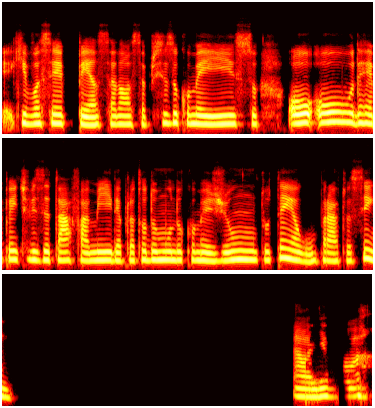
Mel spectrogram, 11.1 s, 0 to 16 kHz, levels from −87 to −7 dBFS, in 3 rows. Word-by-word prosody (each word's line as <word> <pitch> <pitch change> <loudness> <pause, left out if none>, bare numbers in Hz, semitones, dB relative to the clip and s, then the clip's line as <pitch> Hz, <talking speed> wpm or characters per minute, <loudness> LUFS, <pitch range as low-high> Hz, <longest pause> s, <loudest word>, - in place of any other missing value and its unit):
que 220 - +2
você 210 +1 +1
pensa: 185 0 +1
"Nossa, 195 -1 -2
eu - - -13
preciso 220 +4 -3
comer 205 -1 +1 0.3
isso." 200 0 -5 0.3
Ou 220 +2 +5
ou, 240 0 +4
de 220 - +1
repente, 210 0 -1
visitar 195 -1 0
a - - -7
família 190 0 0
pra 185 +1 -6
todo 200 +1 0
mundo 200 -1 +1
comer 195 -2 -1
junto. 200 +1 0
Tem 240 -1 +1
algum 175 -4 -2
prato 180 -1 -4
assim? 190 -2 -2 2.8
Olha, 185 0 -1
boa. 190 +2 -5
195 Hz, 140 wpm, -19 LUFS, 190-210 Hz, 2.8 s, Ou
